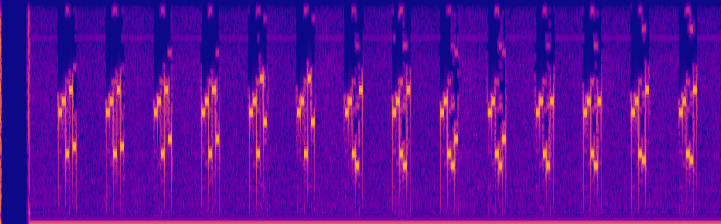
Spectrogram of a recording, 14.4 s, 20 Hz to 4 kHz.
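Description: Five-tone selective call (ZVEI), heard as quick runs of five tones, tones of about 70 ms. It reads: 89304 89304 89305 89305 89337 89337 89310 89310 89315 89315 89319 89319 89320 89320
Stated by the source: ZVEI five-tone selective call received by SDR, recorded on the audio server of Feuerwehr Orlamünde.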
